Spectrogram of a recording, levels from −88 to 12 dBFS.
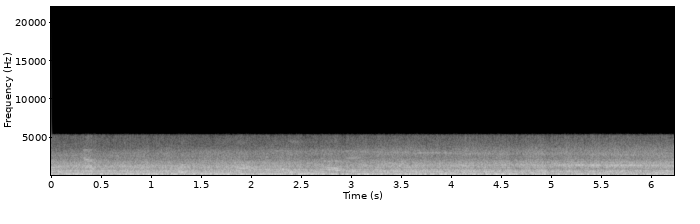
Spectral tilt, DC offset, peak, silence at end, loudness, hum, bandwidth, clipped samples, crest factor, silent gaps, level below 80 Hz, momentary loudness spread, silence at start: -8 dB/octave; under 0.1%; 0 dBFS; 0 s; -13 LUFS; none; 5.4 kHz; under 0.1%; 12 dB; none; -36 dBFS; 1 LU; 0 s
